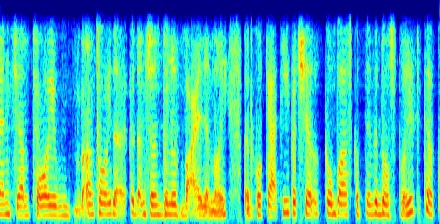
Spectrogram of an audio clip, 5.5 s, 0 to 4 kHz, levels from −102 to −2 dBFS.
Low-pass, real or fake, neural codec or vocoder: 3.6 kHz; fake; codec, 16 kHz, 1.1 kbps, Voila-Tokenizer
